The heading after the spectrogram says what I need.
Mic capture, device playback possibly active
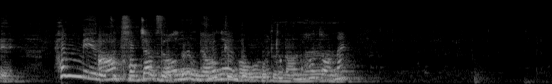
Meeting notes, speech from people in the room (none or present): present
